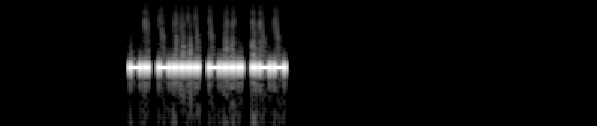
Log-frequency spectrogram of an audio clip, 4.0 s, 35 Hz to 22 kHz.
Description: Morse code, heard as a keyed tone, about 49 wpm, 700 Hz. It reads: N6BW
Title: USA Call Signs - 4 Characters - 50wpm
